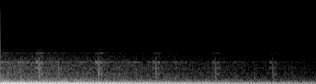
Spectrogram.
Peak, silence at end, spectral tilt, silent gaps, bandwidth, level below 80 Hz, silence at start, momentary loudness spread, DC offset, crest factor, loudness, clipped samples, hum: -6 dBFS; 0 s; -14.5 dB/octave; none; 1.7 kHz; -18 dBFS; 0 s; 16 LU; under 0.1%; 12 dB; -23 LUFS; under 0.1%; none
